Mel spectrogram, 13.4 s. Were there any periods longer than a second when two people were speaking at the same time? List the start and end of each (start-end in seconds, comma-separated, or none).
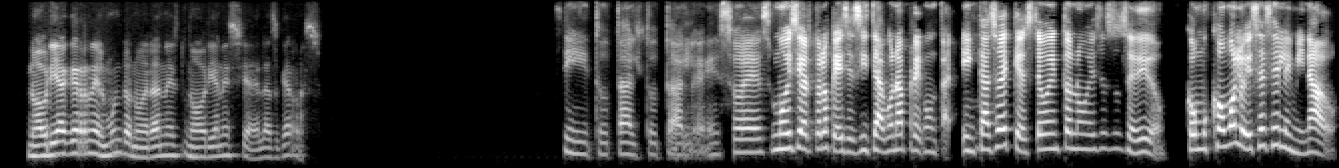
none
